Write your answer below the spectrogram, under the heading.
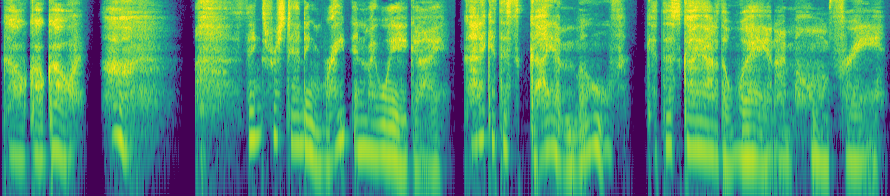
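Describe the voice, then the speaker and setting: Brave young reporter gal from a video game, super breathy hushed voice, close and dry. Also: female voice, lowish voice, no room sound, full character voice. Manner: hushed, often whispering to herself. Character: determined young woman reporter, brave and sharp-witted.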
